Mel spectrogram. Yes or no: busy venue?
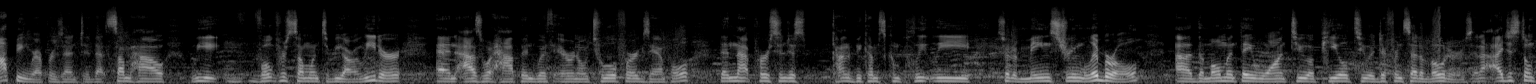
yes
